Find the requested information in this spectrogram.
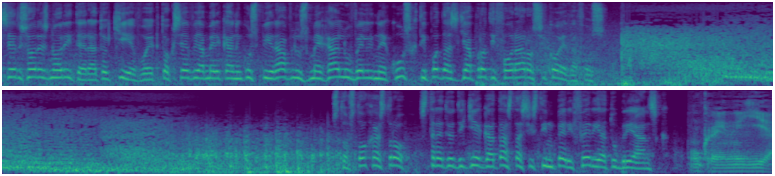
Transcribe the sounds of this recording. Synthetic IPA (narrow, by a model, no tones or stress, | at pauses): se̞ɾiso̞ɾe̞zno̞ɾit̪e̞ɾɐt̪o̞cie̞vo̞e̞kt̪o̞kse̞viɐme̞ɾikɐnikuspiɾɐvluzme̞ɣɐluve̞line̞kusxt̪ipo̞nd̪ɐzʝɐpɾo̞t̪ifo̞ɾɐɾo̞siko̞e̞ðɐfo̞s | st̪o̞st̪o̞xɐst̪ɾo̞st̪ɾɐt̪io̞t̪icie̞ŋɡɐt̪ɐst̪ɐsist̪impe̞ɾife̞ɾiɐt̪ubɾiɐnsk | ṵkɾɐ̰ḭniʝḭɐ̰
